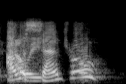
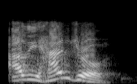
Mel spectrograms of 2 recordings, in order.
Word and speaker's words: Alejandro: Is it Alessandro? – Alejandro Apron. – Alejandro. – Alejandro.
